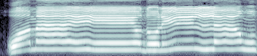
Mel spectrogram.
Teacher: ضاد میں تھوڑا سا ہلکا سا کلکلا بھی محسوس ہوا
